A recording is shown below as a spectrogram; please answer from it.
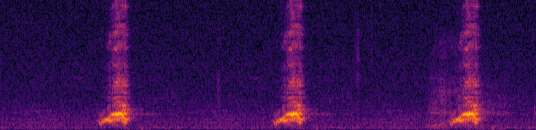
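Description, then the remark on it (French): Three short, harsh calls from a group of Australian magpies, evenly spaced about a second apart, moderately loud against a quiet background with no talking. “C'est une bande de pies australiennes”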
